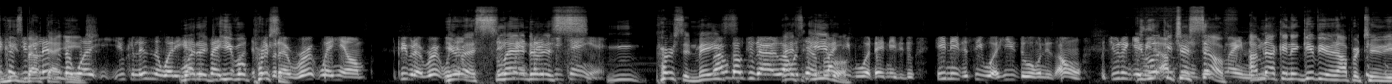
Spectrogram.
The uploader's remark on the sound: A caller from Wisconsin. Live Sunday through Friday 9 AM (Los Angeles).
